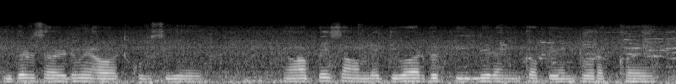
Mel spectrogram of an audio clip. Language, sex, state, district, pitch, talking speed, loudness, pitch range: Hindi, male, Uttar Pradesh, Shamli, 140 Hz, 160 wpm, -17 LUFS, 135-145 Hz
